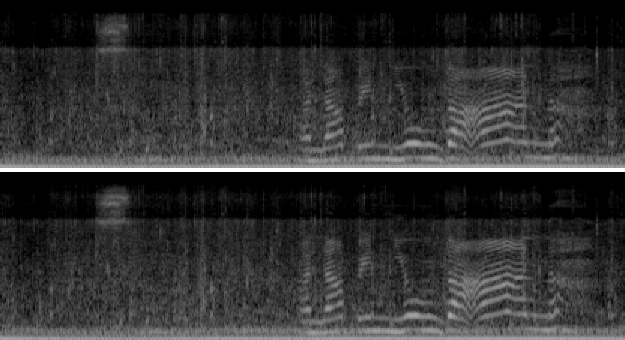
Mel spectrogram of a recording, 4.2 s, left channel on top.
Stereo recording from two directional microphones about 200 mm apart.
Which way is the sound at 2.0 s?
5° right (ahead or behind).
